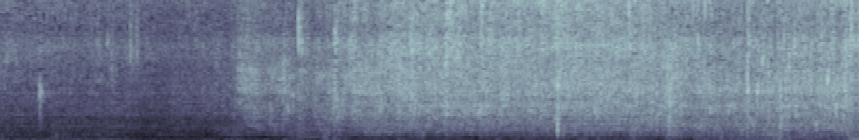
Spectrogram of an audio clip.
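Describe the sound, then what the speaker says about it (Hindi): Chicken frying in hot oil with ginger-garlic paste in a karahi for black pepper chicken, a steady sizzle that swells louder after the first second and continues near and alone. "ऑयल गर्म हो गया, इसमें अदरक और लहसुन का पेस्ट डालेंगे, चिकन डालेंगे"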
